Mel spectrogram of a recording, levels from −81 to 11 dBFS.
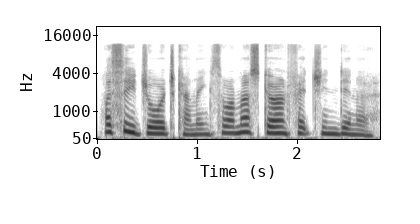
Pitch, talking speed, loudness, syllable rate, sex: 205 Hz, 255 wpm, -15 LUFS, 5.7 syllables/s, female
